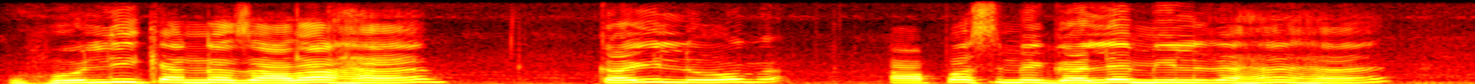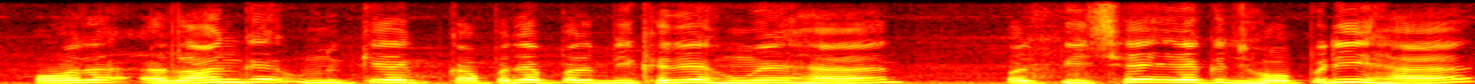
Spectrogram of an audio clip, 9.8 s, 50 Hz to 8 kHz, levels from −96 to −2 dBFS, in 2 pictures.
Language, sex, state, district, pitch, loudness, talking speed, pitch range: Hindi, male, Bihar, Sitamarhi, 225 Hz, -15 LUFS, 145 wpm, 215-245 Hz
